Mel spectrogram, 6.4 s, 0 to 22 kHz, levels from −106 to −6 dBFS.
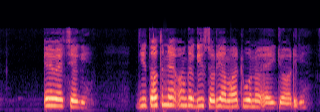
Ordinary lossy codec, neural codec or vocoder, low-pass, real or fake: AAC, 24 kbps; vocoder, 44.1 kHz, 128 mel bands every 512 samples, BigVGAN v2; 19.8 kHz; fake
